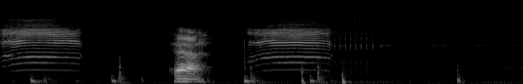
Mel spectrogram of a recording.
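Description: Goats bleating in the horror video game Devour: two long, loud, wavering synthetic bleats with a short rasping cry between them, followed by small game noises, while a player briefly speaks.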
